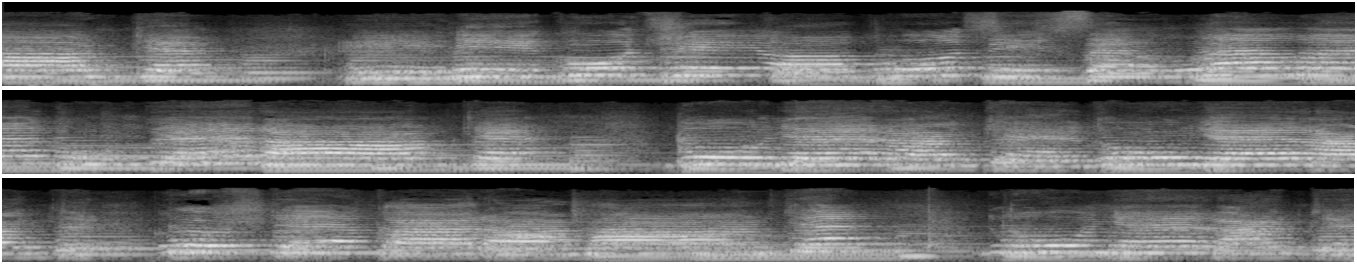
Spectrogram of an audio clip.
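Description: A group of young children singing a song together in unison, accompanied by an accordion holding sustained chords underneath, with short breaks between sung phrases.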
